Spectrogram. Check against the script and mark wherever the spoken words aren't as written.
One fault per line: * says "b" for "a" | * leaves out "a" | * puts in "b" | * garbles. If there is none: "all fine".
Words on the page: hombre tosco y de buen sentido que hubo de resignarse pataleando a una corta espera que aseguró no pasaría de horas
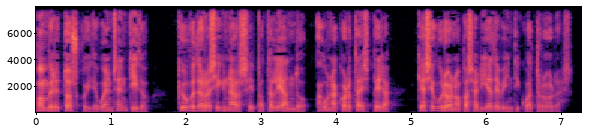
* puts in "veinticuatro"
